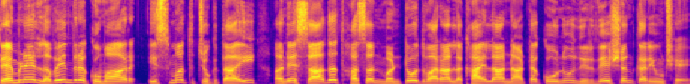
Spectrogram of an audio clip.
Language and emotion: Gujarati, neutral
